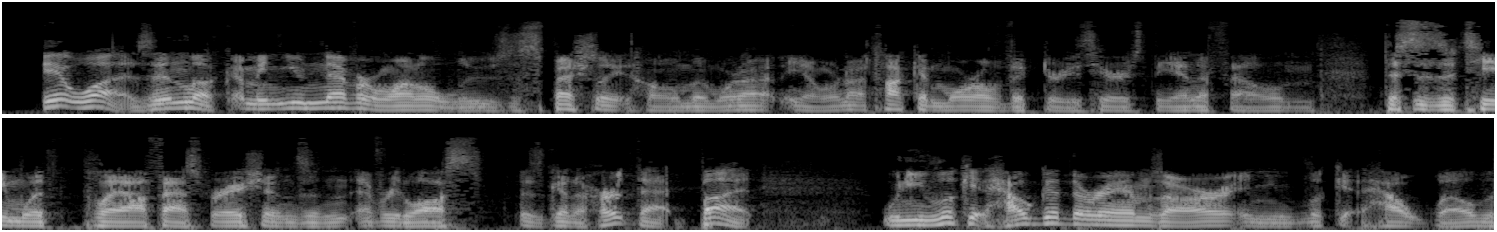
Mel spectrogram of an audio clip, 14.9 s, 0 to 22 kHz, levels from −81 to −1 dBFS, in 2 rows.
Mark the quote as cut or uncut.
uncut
